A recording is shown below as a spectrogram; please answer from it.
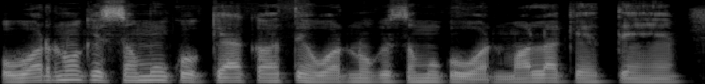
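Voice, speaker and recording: A man's voice: lowish voice, fairly quick, mellow, no echo, clean studio sound. A man teaching a grammar exam lesson. He reads each question twice and then answers it himself, dropping in casual English filler words.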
